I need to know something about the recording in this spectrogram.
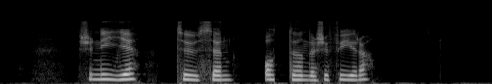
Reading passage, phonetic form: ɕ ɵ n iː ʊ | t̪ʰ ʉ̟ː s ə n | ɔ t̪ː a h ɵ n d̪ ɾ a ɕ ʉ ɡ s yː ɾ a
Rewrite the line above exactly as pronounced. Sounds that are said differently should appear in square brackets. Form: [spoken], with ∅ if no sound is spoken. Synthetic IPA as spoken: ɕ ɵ n iː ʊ | t̪ʰ ʉ̟ː s ə n | ɔ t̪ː a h ɵ n d̪ ɾ a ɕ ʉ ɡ [f] yː ɾ a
